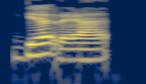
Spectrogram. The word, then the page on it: get at: British English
